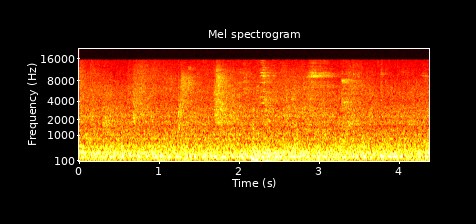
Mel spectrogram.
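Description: Steady low room hum, a continuous mechanical drone with a few faint brief rustles or knocks over it.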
